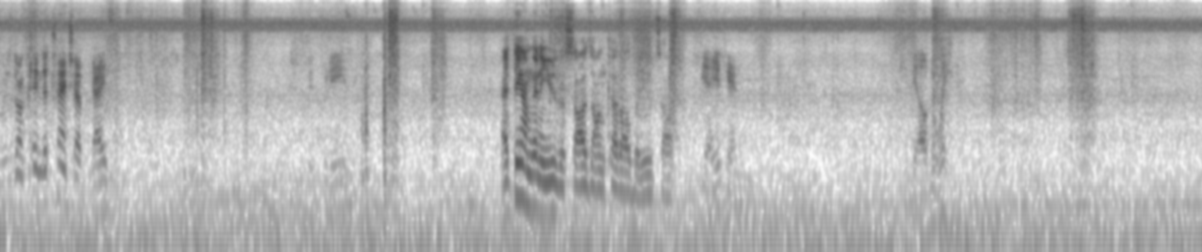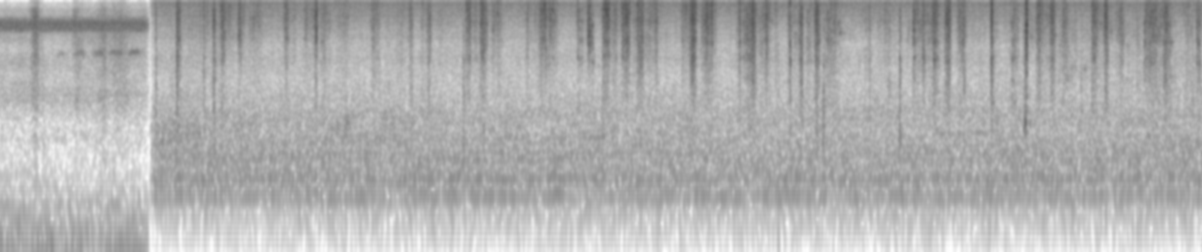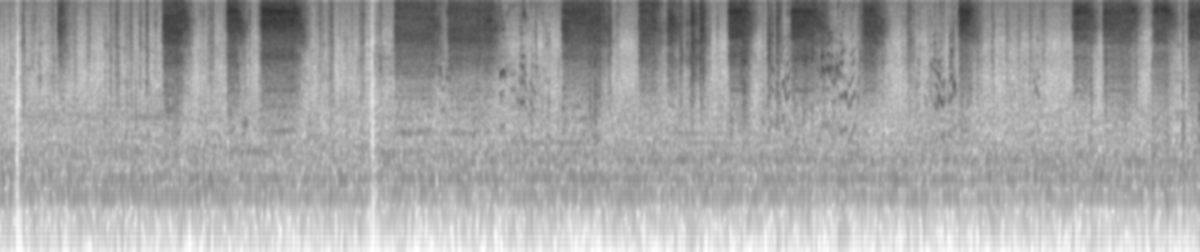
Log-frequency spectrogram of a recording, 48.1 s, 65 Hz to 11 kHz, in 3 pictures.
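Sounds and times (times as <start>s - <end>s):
shovels scraping dirt: 18.0s - 48.0s.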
